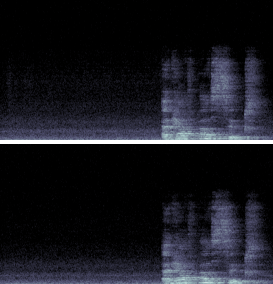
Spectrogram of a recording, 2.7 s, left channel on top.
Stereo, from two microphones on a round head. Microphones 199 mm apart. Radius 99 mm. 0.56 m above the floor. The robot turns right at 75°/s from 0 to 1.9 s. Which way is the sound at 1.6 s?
35° left (ahead or behind).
